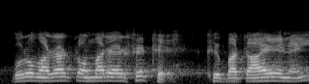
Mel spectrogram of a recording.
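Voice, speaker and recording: There is audible room echo around a man speaking in a high pitch. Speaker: spiritual guru. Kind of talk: sermon. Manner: forceful.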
